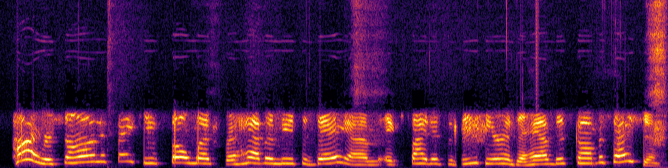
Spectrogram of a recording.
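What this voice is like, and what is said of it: Slight Southern American twang. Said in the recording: “You got that little Southern twang working there”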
